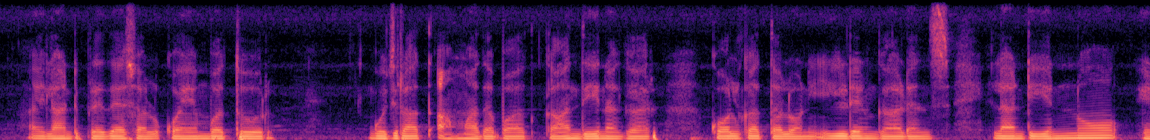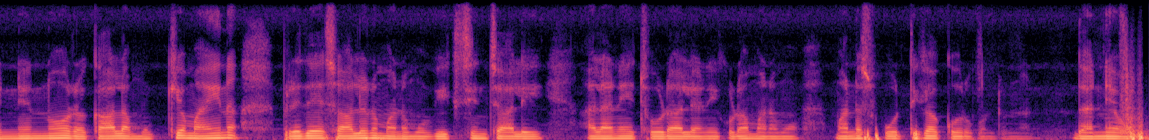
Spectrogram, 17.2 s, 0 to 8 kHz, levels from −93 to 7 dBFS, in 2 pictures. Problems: background sounds at intervals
